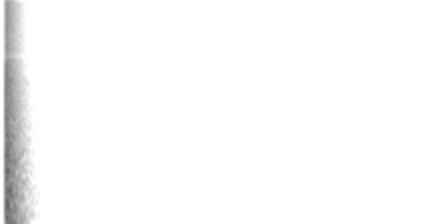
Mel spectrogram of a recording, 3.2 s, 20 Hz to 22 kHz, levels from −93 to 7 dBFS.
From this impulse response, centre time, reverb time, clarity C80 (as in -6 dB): 16 ms, 0.25 s, 22.5 dB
